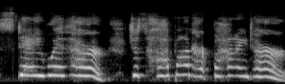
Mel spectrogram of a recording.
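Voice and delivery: put-on, very high-pitched screaming. Retelling others screaming race advice: imitating people screaming. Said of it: "they're all screaming".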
